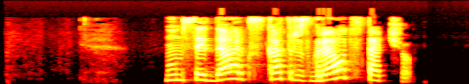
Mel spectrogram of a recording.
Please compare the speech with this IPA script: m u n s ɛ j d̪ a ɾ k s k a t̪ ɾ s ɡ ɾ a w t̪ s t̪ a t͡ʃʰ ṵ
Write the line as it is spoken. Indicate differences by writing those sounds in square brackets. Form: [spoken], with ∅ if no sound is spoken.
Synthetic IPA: m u [m] s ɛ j d̪ a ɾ k s k a t̪ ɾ s ɡ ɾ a w t̪ s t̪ a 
